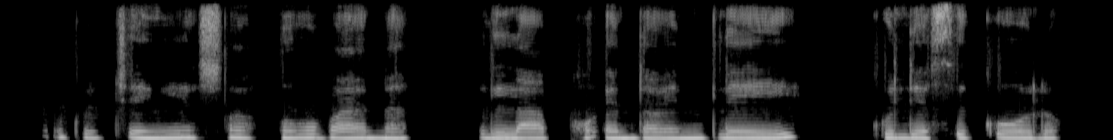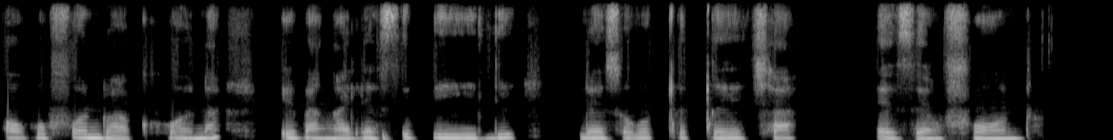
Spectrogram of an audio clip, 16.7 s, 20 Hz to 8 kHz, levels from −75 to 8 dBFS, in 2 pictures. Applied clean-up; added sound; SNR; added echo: none; none; none; none.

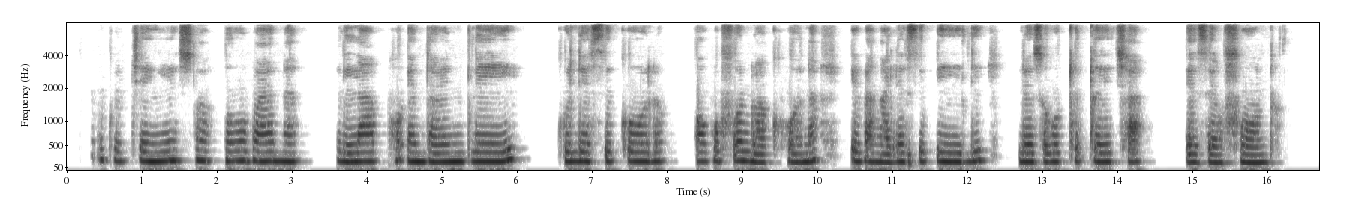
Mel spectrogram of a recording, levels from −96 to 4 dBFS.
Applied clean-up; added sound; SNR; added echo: none; none; none; reverberation time 0.2 s.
